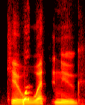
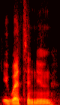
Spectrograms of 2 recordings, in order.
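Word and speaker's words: Kiwetinoong: Kiwetanug. Tanug. Is it Noog or is it Noon? Noon. Is it Noon? Noon. Okay. Kiwetanug.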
